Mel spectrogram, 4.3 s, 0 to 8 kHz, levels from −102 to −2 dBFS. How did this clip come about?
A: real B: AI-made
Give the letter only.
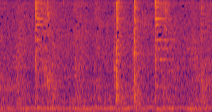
A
